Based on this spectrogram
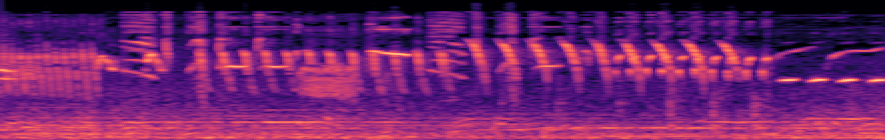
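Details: Canary singing as a master song for training young birds: quick descending chips in a rolling trill, then short high whistled slurs and a pure repeated piping note at the end.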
